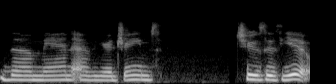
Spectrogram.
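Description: A woman with a fairly high pitch speaks at a very slow pace in a somewhat breathy voice. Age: 30s. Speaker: coaching client. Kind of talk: interview.

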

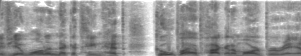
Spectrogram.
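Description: A man in a Northern Irish accent with very wide pitch swings at a moderate pace, on a very clean recording with a silent background. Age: 40s. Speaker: comedian. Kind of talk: casual chat.

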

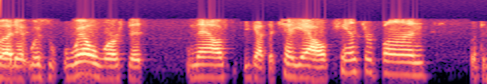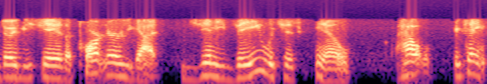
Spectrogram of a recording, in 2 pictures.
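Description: A woman with a very deep, low voice and a South Carolina accent talks at a fairly slow pace, with long, frequent pauses and big swings in loudness. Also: ordinary pitch variation. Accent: Southern US, South Carolina. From South Carolina Low Country. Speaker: basketball executive and award winner. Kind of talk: interview conversation.

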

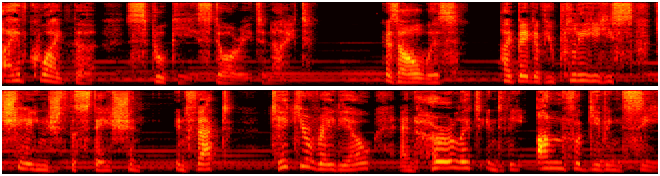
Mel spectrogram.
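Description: A put-on character voice at a middle pitch delivers lines at a fairly slow pace over clear music in the background. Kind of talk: campy horror host narration. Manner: playful, menacing, rambling.

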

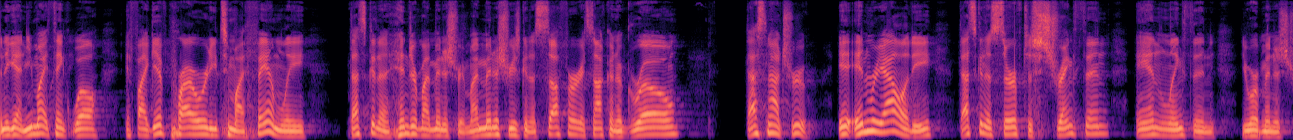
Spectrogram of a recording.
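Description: A man with an American accent and an unremarkable speaking voice, fairly high in pitch, lively in intonation, fairly quick in pace, very even in loudness, on a very clean recording with a silent background. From West Virginia. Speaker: youth pastor. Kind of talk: conference talk.

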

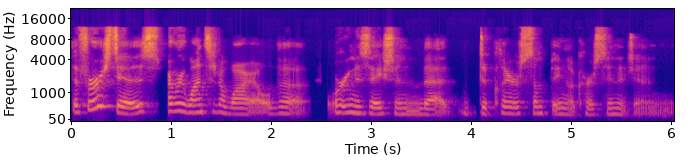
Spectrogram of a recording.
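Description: Against a quiet background, a woman speaks at a moderate pace with a medium pitch and ordinary pitch variation. Her tone is dark and mellow, with vocal fry. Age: 70s. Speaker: epidemiologist, research director. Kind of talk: interview.

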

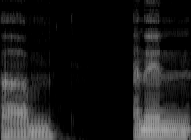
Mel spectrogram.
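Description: Fairly even intonation from a man with a New Zealand accent. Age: young. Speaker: film composer. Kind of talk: casual chat.

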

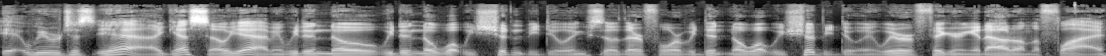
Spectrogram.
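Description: This man has an ordinary speaking voice, fairly low in pitch, with an American accent. He talks at a fairly quick pace with lively intonation and hardly any pauses. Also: very clean recording, silent background. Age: 40s. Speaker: winemaker. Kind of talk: casual chat.

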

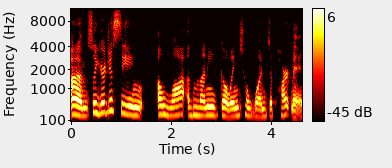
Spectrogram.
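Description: Here a woman speaks with a Californian accent. The sound is dry and close with no echo, and the background is quiet. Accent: Californian American. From Southern California (Simi Valley). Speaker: community organizer. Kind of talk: interview.

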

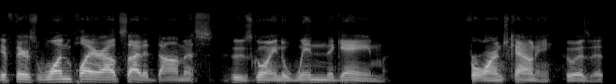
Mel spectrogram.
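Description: A man with a plain, everyday voice speaks at a fairly low pitch and a fairly slow pace. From US Midwest, Cleveland, Ohio. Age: 20s. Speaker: soccer commentator and podcast co-host. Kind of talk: casual chat.

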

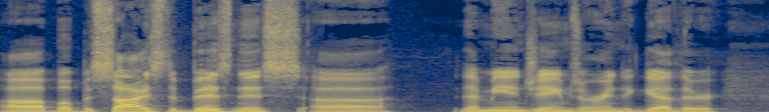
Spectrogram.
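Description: Over a very clean recording with a silent background, a man with an American accent speaks at a fairly quick pace in a normal speaking voice, at medium pitch with fairly even intonation. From Connecticut. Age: 30s. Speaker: podcast host. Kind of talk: casual chat.

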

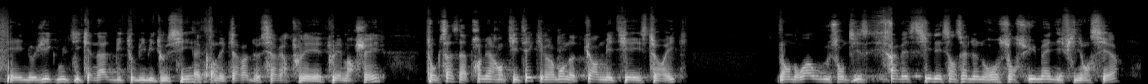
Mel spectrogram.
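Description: A man speaks in a normal speaking voice. His intonation is fairly even and his loudness very even. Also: medium pitch for a man, fairly quick pace. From France, Rhône valley (Drôme/Ardèche). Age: 50s. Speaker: logistics company founder. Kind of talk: interview.

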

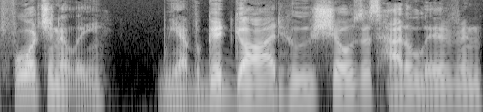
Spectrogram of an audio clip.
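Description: With an American accent and a medium pitch, a man speaks at a moderate pace in an animated tone with lively intonation, on a very clean recording with a silent background. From Boston area, US. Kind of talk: devotional talk with prayer. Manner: casual, animated, self-deprecating.

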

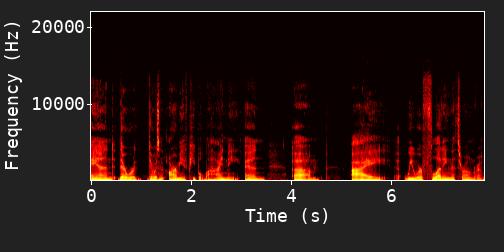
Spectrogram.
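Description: Very slowly and in a monotone, flat intonation, a man talks at a fairly low pitch, the sound dry and close with no echo. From Arkansas. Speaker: worship leader. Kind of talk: casual interview. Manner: halting, many fillers.

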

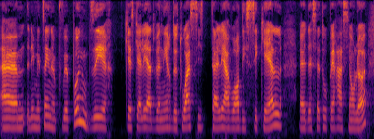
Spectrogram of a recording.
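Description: A bright, sharp tone carries fairly even intonation at a moderate pace. The recording is very clean, with a silent background. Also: woman, fairly low pitch for a woman. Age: 30s. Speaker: mother of a child with hydrocephalus. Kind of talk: personal testimony told to her son.

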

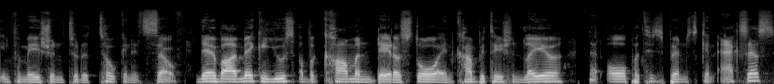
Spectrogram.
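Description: The speaker has a Vietnamese accent and a moderate pace. The sound is dry and close, with no echo. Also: man. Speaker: podcast host. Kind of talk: casual podcast discussion.

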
